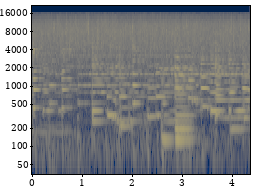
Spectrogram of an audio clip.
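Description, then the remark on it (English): Steady, hissing rain patters continuously beneath a slow melodic musical passage of sustained pitched notes, the rain's texture filling the background at a moderate, even level. “Hear the rain.”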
